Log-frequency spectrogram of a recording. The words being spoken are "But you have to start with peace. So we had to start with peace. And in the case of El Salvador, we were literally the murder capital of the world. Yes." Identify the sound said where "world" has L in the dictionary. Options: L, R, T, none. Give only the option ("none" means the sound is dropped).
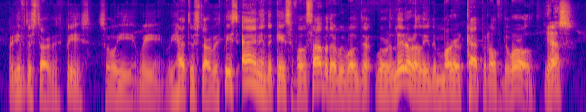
L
